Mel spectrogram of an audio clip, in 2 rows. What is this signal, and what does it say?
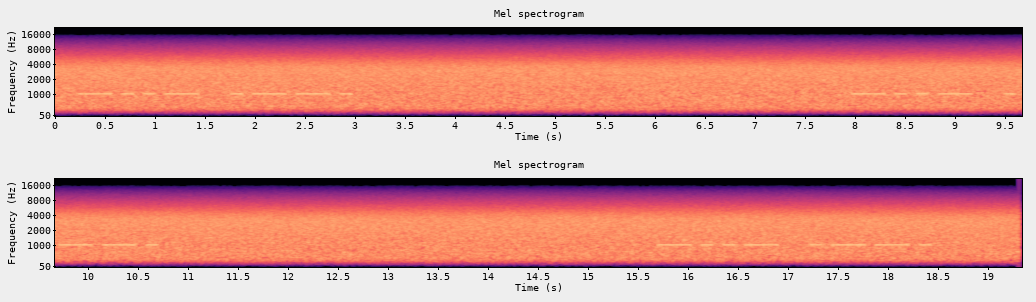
Morse code, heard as a keyed tone, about 11 wpm, 1020 Hz, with radio hiss. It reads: XP XP XP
